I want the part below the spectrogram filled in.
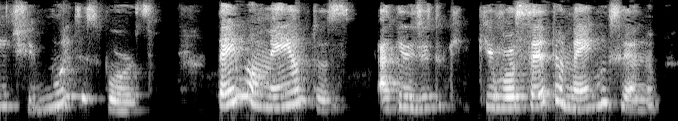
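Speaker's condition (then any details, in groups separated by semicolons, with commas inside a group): Cerebral palsy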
